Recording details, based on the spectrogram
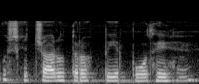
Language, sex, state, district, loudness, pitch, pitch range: Hindi, male, Arunachal Pradesh, Lower Dibang Valley, -17 LUFS, 175 Hz, 170-180 Hz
